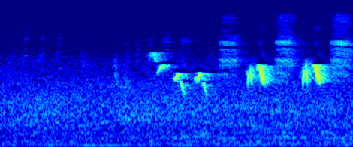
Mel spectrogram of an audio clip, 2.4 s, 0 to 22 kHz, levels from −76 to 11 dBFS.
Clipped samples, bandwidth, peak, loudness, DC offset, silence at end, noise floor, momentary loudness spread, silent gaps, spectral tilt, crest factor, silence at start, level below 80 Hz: under 0.1%; 16.5 kHz; -6 dBFS; -25 LUFS; under 0.1%; 0 s; -46 dBFS; 24 LU; none; 1 dB/octave; 24 dB; 0 s; -62 dBFS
